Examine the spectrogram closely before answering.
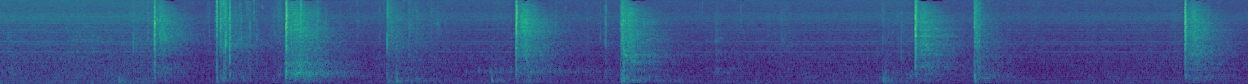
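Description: Sword blade swishing and chopping through an upright cutting target, with cut pieces dropping to the floor. Six quick sharp cuts and impacts come close together, then a pause of about two seconds, then four more.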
